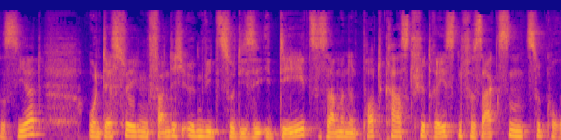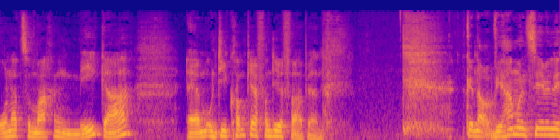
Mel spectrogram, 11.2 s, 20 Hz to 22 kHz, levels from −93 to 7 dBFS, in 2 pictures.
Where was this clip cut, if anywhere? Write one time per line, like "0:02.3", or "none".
none

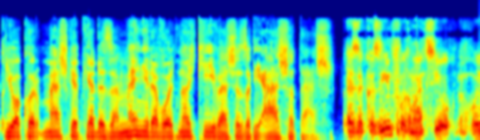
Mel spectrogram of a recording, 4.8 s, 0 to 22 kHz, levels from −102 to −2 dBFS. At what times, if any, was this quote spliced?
0:02.5

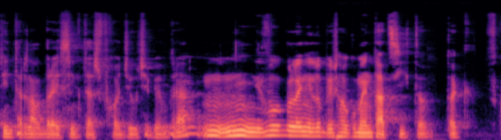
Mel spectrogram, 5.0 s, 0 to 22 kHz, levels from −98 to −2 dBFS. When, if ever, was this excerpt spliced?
0:03.4

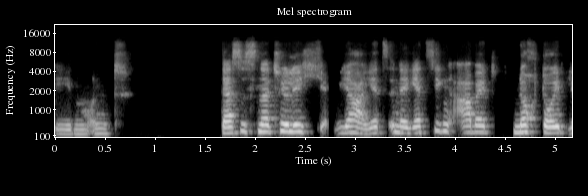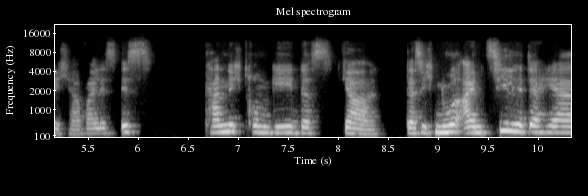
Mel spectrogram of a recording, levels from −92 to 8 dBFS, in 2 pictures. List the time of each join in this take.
0:02.7
0:04.5
0:08.0

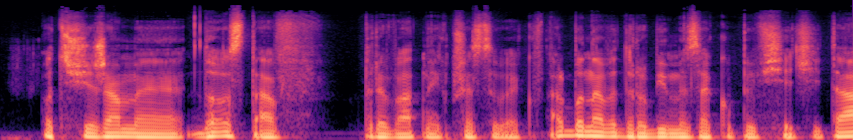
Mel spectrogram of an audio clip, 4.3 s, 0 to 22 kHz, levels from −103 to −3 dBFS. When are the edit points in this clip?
0:00.9
0:02.7

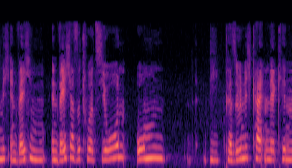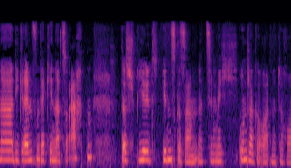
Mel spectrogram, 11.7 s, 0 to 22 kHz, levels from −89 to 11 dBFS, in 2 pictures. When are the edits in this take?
0:01.0
0:04.4

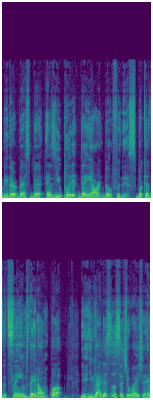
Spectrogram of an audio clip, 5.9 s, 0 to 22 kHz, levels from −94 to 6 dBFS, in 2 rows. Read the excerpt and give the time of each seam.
0:03.9

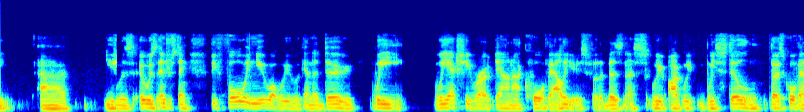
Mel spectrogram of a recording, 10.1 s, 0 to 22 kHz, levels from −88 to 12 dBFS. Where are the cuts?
0:01.5
0:04.5

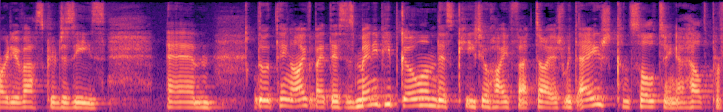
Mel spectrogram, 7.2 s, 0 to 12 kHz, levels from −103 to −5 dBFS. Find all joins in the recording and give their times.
0:02.5
0:03.1
0:04.0

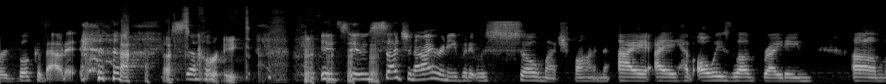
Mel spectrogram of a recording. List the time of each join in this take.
none

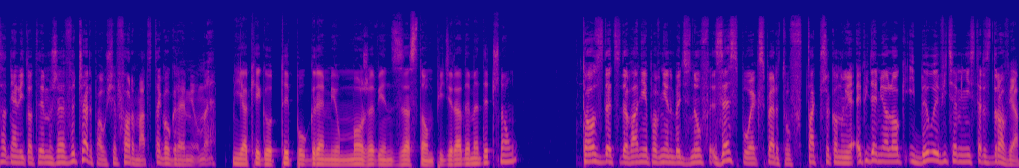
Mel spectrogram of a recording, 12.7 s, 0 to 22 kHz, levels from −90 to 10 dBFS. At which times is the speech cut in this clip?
none

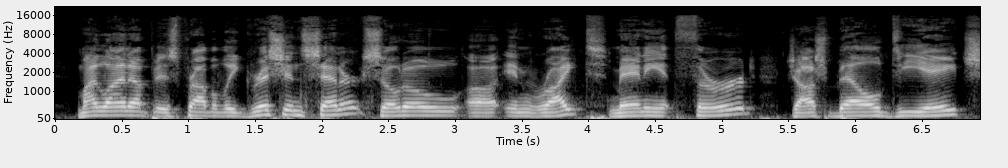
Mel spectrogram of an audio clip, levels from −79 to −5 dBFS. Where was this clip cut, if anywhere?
none

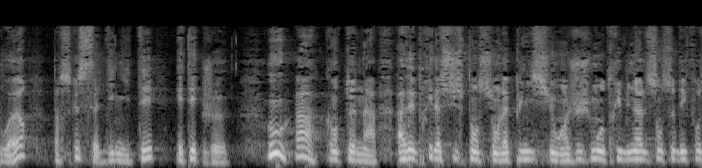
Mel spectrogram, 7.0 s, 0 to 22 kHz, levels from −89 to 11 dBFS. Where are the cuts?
0:02.0

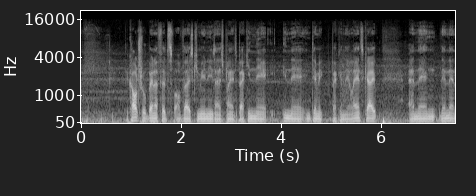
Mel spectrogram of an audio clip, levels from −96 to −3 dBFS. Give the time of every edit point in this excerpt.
0:01.8
0:02.7
0:05.0

